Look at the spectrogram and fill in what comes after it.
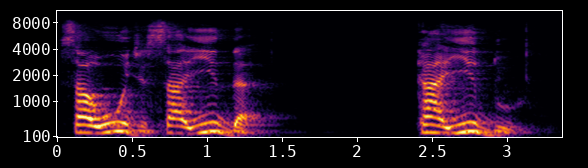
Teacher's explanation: esse U forma hiato com a vogal anterior. Ele é a sílaba mais forte. Está sozinho na sílaba, então leva acento.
